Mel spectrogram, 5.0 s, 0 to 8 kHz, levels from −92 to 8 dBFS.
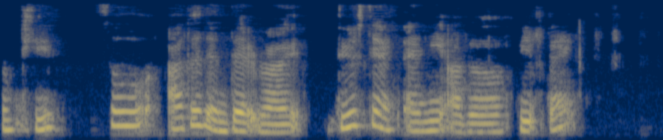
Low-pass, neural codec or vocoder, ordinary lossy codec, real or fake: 7.2 kHz; none; MP3, 64 kbps; real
